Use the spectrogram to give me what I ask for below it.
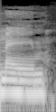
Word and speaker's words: meme: And it's like 68% of people say meme, and there's like 10 or 12 that say mame, and then some What about say, Mimi?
